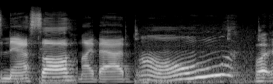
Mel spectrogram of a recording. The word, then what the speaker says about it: Nassau: were being Rock to sleep we're in the nasu Bahamas I guess it's pronounced Nassau my bad oh but it's time to see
